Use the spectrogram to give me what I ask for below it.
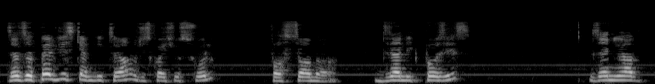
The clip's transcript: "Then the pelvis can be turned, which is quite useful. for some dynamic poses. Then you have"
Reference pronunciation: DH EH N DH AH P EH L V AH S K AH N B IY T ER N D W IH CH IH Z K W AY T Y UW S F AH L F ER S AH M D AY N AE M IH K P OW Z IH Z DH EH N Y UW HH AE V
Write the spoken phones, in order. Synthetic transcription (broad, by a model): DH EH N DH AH P EH L V AH S K AH N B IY T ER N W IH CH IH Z K W AY T Y UW S F AH L F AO S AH M D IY N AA M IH K P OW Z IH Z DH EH N Y UW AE V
